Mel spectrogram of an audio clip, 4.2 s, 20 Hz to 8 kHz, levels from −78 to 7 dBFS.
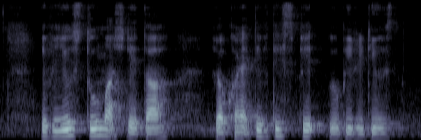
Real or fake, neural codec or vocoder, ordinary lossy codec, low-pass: fake; autoencoder, 48 kHz, 128 numbers a frame, DAC-VAE, trained on Japanese speech; none; 7.2 kHz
